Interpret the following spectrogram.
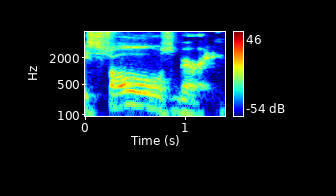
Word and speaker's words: Salisbury: "Oh, it's it's Slesbury." And I'll go, no, if you were in London, it would be Soulsbury, right?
